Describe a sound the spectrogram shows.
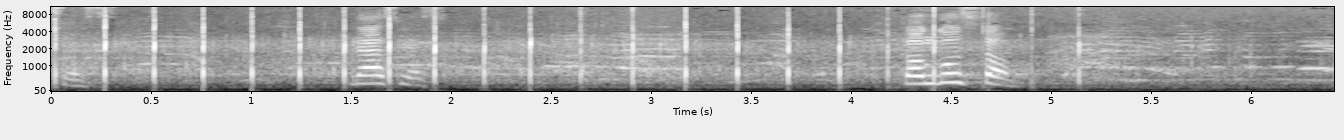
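A crowd claps in steady unison.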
